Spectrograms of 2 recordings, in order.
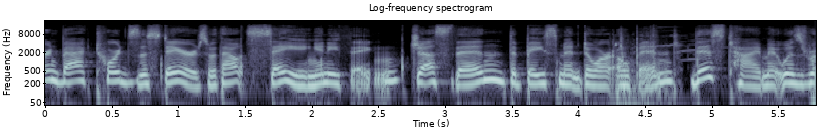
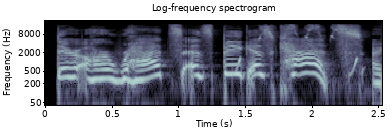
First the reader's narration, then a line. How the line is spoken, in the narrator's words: I screamed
